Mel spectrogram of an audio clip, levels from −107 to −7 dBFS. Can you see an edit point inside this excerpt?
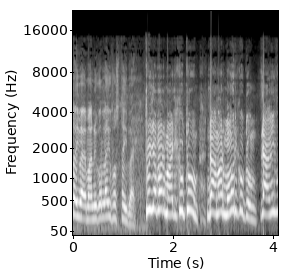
yes; 1 cut; at 1.3 s

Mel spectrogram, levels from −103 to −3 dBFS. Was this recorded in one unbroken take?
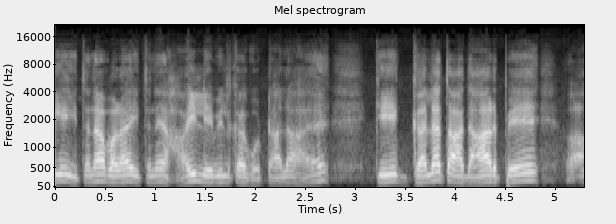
yes; 0 cuts

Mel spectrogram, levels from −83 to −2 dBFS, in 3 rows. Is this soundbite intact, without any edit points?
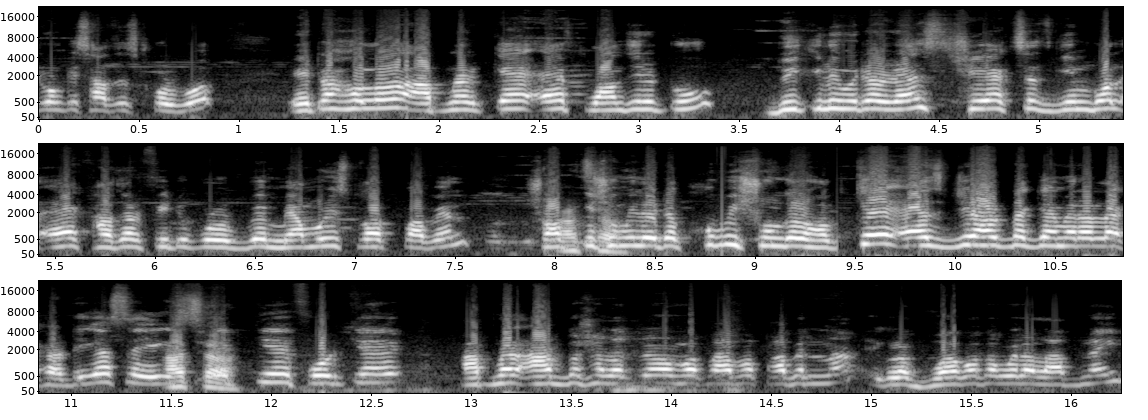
no; 1 cut; at 9.4 s

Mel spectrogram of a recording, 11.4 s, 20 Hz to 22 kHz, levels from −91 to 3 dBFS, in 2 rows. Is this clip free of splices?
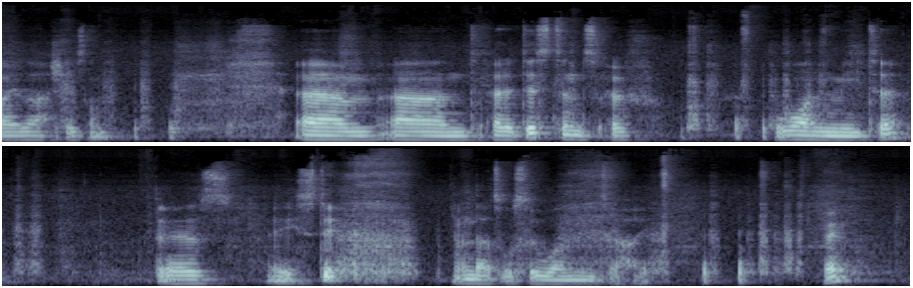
yes; 0 cuts

